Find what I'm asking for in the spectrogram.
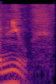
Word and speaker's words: NU: Ora, quando vi dico new jazz music, in realtà, per farvi capire che è diverso, è scritto NU e si pronuncia new, ma ha chiaramente le tonalità sotto.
